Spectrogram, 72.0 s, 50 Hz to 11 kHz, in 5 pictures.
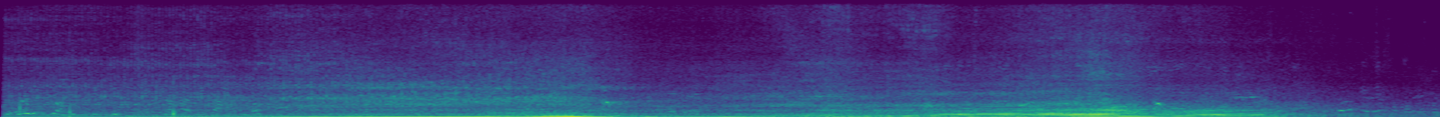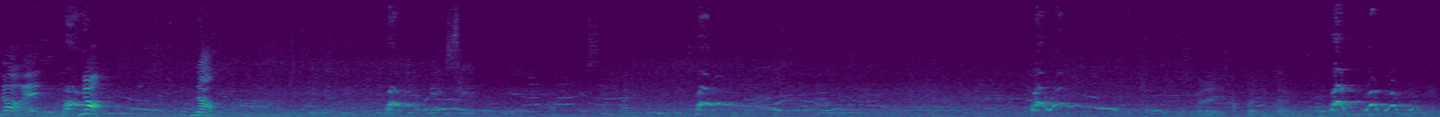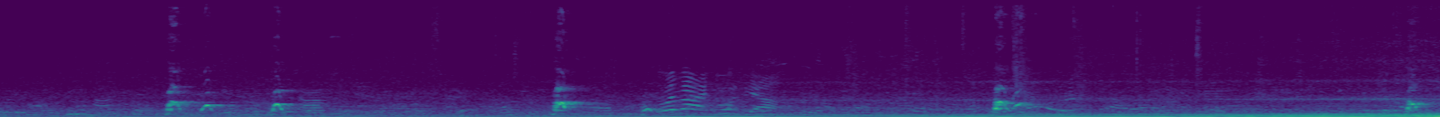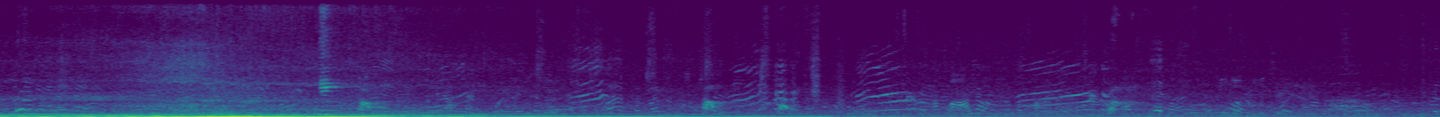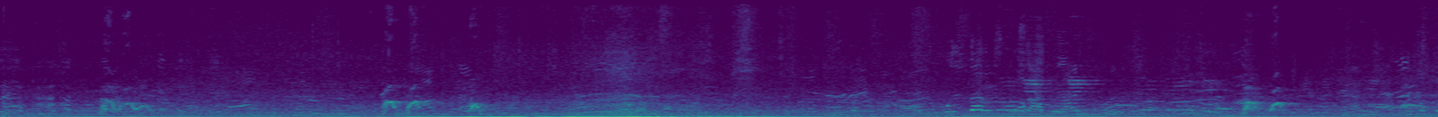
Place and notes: early evening at the beach promenade, traffic passing by, people stroll along with flip flops a dog barking continously
soundmap international: social ambiences/ listen to the people in & outdoor topographic field recordings
via roma, 2 August 2009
